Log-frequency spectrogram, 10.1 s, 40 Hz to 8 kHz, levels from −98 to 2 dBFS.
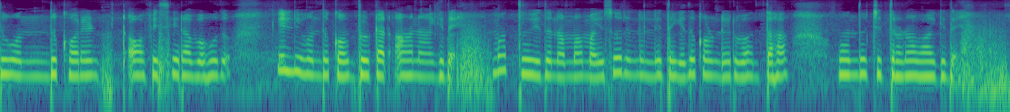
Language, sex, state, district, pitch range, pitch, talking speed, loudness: Kannada, female, Karnataka, Mysore, 220-235 Hz, 230 Hz, 105 wpm, -23 LUFS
